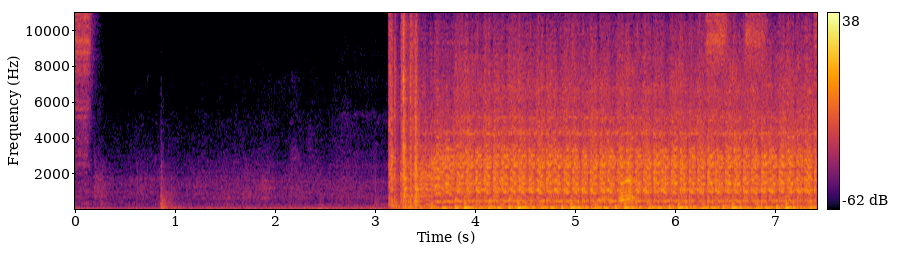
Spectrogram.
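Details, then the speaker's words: Just-acquired 1951 Chevrolet Fleetline, first start attempt with starting fluid sprayed in and microphone down low in the engine bay: quiet, then an abrupt catch into a ragged, popping run of uneven firing; it coughs into life. "She coughed into life. She coughing."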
